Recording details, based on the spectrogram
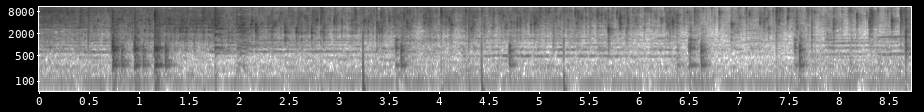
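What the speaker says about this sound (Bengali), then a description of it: "ফোড়নটা দিয়ে দিই ছোটো এলাচগুলো একটু ফাটিয়ে দিই সাজিরা ছোট এলাচ লং আর তেজপাতা" Whole cumin, green cardamom, cloves and bay leaf tempering in hot oil for nababi paneer, with close crackling and sizzling broken by sharp pops and utensil clinks, and no voices.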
